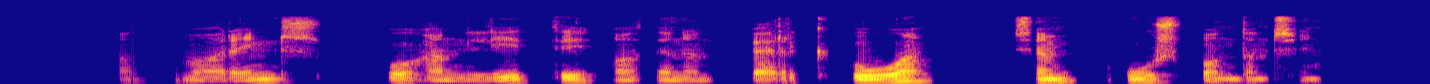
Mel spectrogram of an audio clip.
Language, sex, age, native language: Icelandic, male, 30-39, Icelandic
